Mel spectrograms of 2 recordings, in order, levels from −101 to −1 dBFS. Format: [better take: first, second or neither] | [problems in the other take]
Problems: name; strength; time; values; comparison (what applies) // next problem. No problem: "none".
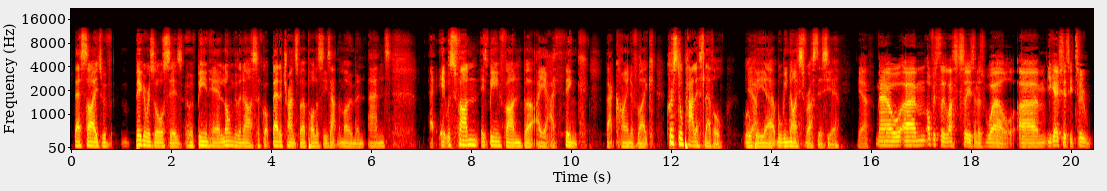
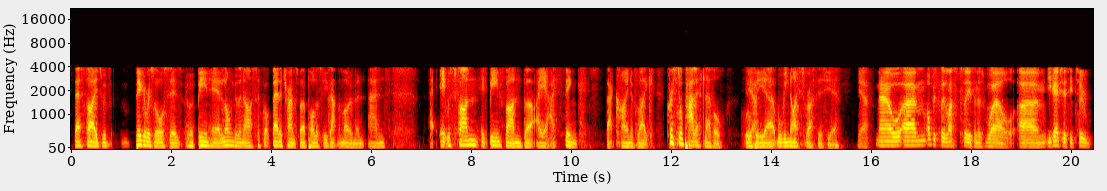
first | garbled, watery; badly; nothing above 4 kHz; slightly in the first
